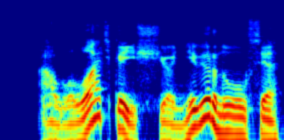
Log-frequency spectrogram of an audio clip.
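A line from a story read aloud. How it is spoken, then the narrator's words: Plain. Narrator (Russian): сказал Алексей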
